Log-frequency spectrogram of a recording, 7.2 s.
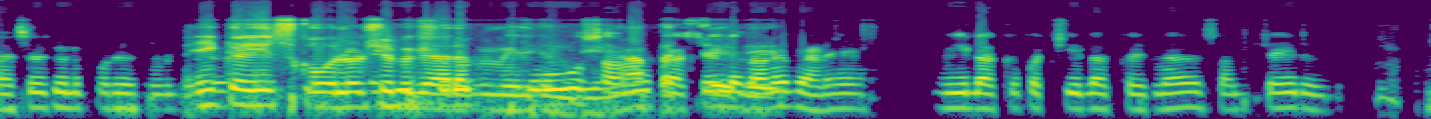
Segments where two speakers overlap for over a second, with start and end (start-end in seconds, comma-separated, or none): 2.1-3.9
